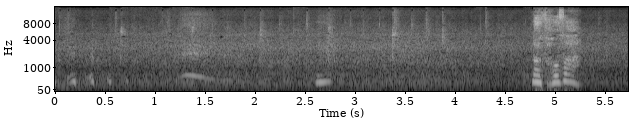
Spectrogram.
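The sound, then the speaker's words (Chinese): Steady rain falls with a soft, even hiss that runs through the whole passage, while brief voice sounds break in over it near the middle and again toward the end. “哎呀，老头子下雨了，下雨了。”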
